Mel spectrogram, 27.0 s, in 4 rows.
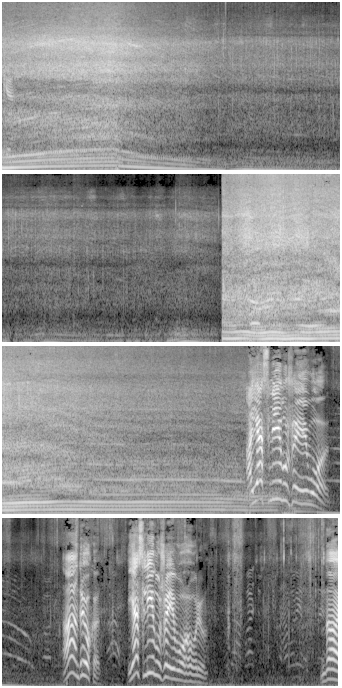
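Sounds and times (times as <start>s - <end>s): off-road vehicle engine revving: 0.0s - 21.5s
wheels spinning in mud: 0.0s - 27.0s.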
